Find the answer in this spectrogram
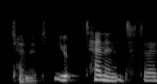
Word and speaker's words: Tenet: And that was both from the podcast about Tenant. Tenet.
